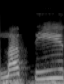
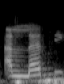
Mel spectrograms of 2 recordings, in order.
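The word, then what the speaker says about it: الَّتِي: Ini ada bacaan lati, tapi kita bacanya al-lati.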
